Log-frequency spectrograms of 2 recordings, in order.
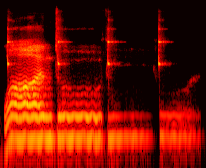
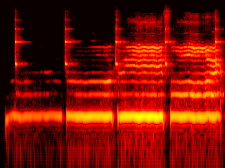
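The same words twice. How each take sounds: First: It starts loud and fades softer. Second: It starts soft and grows louder.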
